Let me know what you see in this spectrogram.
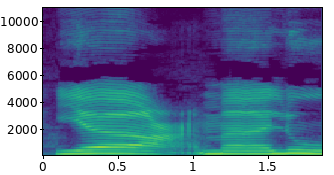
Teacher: Ma'rif li sukun boleh baca 2, 4 atau 6 harakat. Matikan dengan huruf nun. Hujung lidah menyentuh gusi atas.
